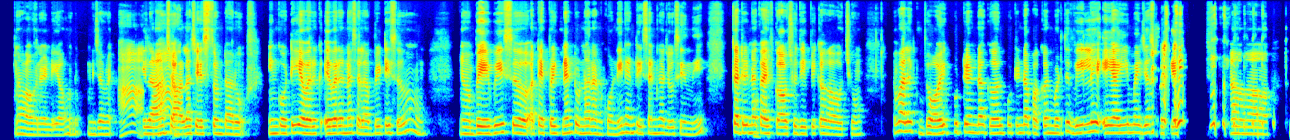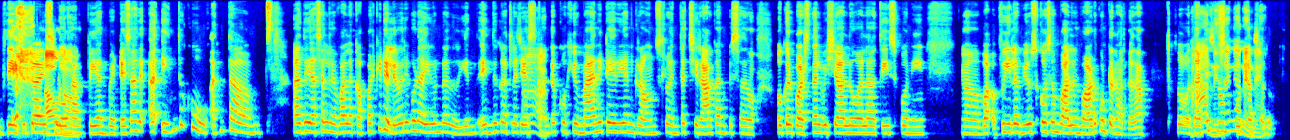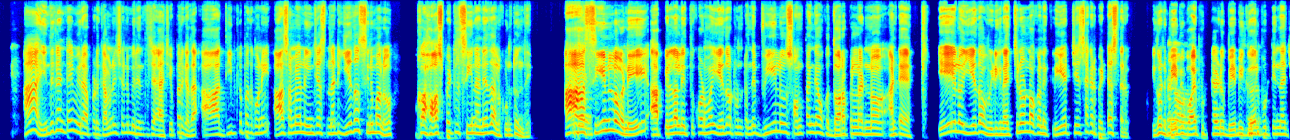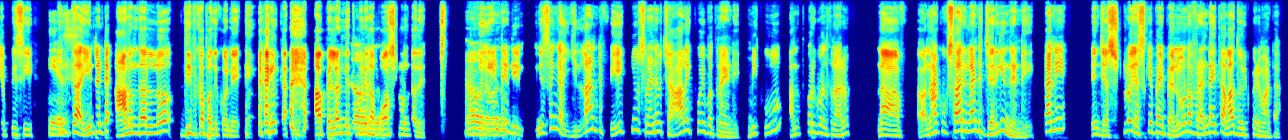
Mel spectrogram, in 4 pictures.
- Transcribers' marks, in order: in English: "సెలబ్రిటీస్"; in English: "బేబీస్"; in English: "ప్రెగ్నెంట్"; in English: "రీసెంట్‌గా"; in English: "బాయ్"; in English: "గాల్"; in English: "ఏఐ ఇమేజెస్"; other background noise; laugh; in English: "ఈస్ సో హ్యాపీ"; in English: "డెలివరీ"; in English: "హ్యుమానిటేరియన్ గ్రౌండ్స్‌లో"; in English: "పర్సనల్"; in English: "వ్యూస్"; in English: "సో థట్ ఈస్ నాట్ గుడ్"; in English: "సీన్‌లోని"; lip smack; in English: "ఏఐలో"; in English: "క్రియేట్"; in English: "బేబీ బాయ్"; giggle; in English: "బేబీ గల్"; in English: "యెస్"; chuckle; in English: "పోస్ట్‌ర్"; lip smack; in English: "ఫేక్"; in English: "జస్ట్‌లో ఎస్‌కేప్"; in English: "ఫ్రెండ్"
- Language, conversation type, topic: Telugu, podcast, ఫేక్ న్యూస్‌ను మీరు ఎలా గుర్తించి, ఎలా స్పందిస్తారు?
